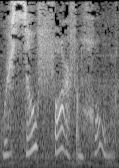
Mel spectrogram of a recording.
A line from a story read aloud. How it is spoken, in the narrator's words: the girl said, her voice going high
